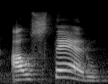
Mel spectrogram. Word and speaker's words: austero: Austero, paroxítona.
